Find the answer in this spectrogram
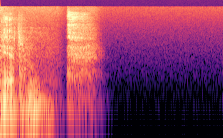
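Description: A man's voice trailing off at the end of a word, then a short breath in, followed by about a second of dead silence.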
